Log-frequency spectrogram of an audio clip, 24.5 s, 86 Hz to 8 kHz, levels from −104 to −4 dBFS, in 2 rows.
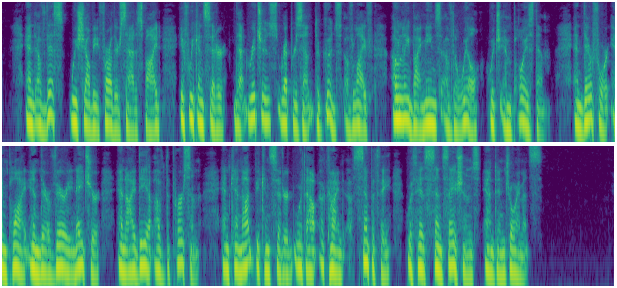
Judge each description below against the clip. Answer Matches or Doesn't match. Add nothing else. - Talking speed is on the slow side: Matches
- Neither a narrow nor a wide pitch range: Matches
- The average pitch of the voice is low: Doesn't match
